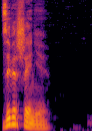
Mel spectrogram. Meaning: completion (making complete; conclusion)
- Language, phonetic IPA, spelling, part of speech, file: Russian, [zəvʲɪrˈʂɛnʲɪje], завершение, noun, Ru-завершение.ogg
